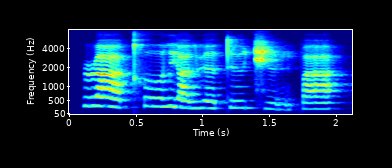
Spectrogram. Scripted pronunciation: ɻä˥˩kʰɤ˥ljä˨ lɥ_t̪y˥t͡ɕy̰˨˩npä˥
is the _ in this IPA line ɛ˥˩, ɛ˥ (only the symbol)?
ɛ˥˩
